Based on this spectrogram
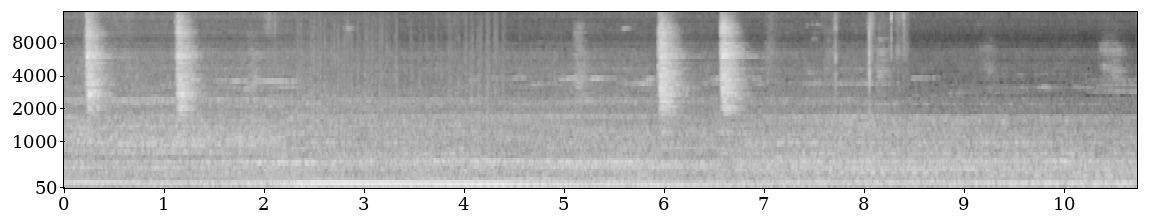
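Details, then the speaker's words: Maruti Suzuki Wagon R (new model) while driving: a low, steady droning hum under road noise from a worn front wheel bearing. "Front wheel bearing नॉज है friends"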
